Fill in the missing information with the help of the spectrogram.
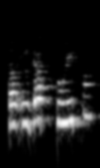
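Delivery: ordinary talk, nothing marked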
